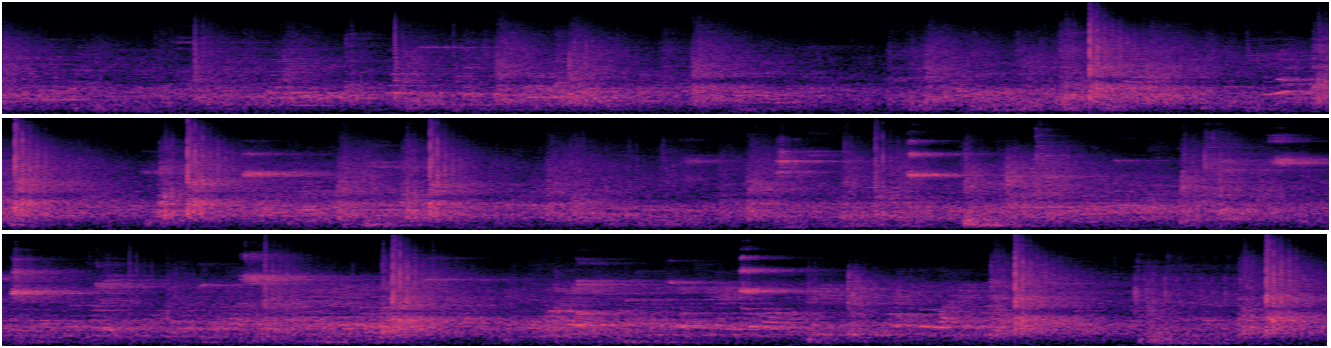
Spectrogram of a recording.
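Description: A squash ball smacks against the walls, thudding back and forth.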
